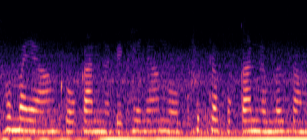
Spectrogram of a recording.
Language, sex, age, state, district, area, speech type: Bodo, female, 18-30, Assam, Chirang, urban, spontaneous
